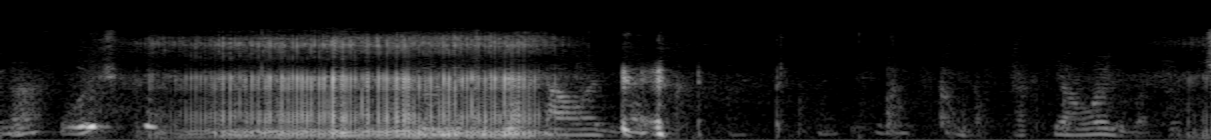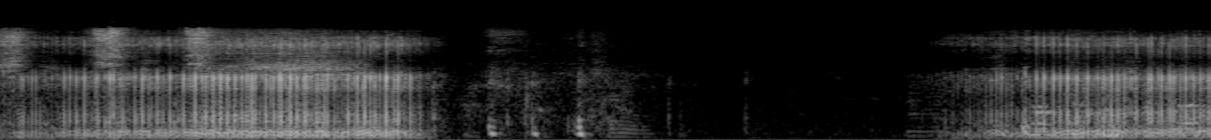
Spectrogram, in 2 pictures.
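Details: Man snoring while asleep at a retreat: loud, rough snores lasting a few seconds each, about three in twelve seconds, with quieter breathing sounds between; heavy snoring.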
